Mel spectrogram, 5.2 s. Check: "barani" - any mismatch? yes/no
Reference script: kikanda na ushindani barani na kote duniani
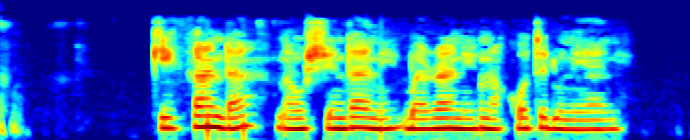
no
